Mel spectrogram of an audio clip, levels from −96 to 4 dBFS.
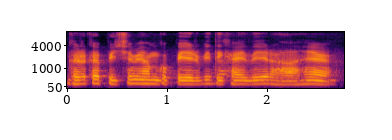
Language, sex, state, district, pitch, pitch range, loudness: Hindi, male, Arunachal Pradesh, Lower Dibang Valley, 150 Hz, 145-160 Hz, -17 LUFS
